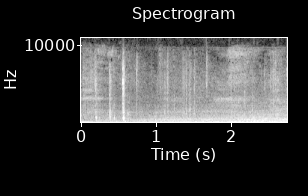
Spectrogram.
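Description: An Infiniti Q50 fitted with racing air intakes drones steadily from inside the cabin, a low, even engine rumble with a faint whine held throughout and no talking.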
